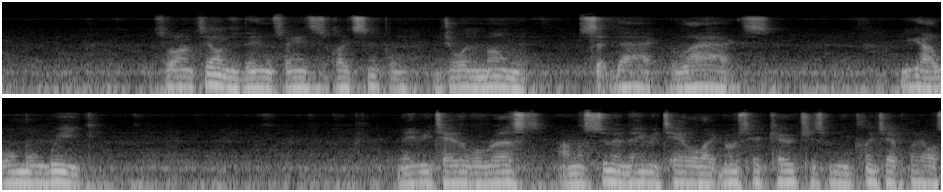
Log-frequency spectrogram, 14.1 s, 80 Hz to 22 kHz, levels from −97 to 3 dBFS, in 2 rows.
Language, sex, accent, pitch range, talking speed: English, male, American, 100-120 Hz, 165 wpm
